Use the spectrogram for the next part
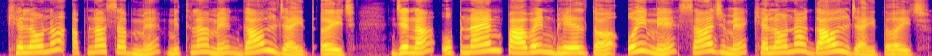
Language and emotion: Maithili, neutral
